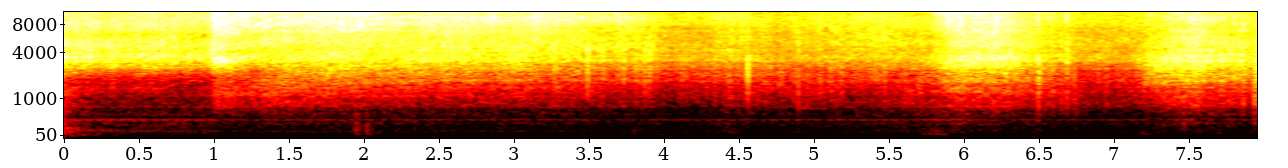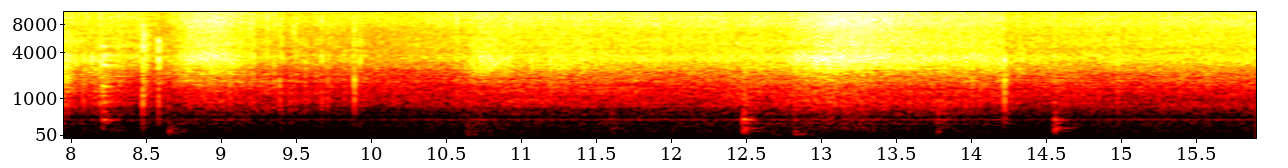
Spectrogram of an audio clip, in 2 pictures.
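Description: Ground venison sizzling in a smoking-hot stainless steel skillet. The sizzle starts suddenly as the meat goes in, then swells louder several times as the meat is pressed flat with a metal spatula into a smash burger.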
